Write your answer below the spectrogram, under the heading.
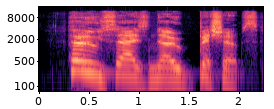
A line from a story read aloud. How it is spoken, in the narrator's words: crowd roared back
